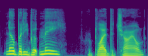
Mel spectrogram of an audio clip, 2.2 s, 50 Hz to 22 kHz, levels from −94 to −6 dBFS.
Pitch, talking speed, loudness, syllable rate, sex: 155 Hz, 160 wpm, -17 LUFS, 5.0 syllables/s, male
